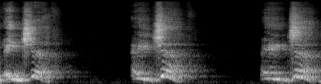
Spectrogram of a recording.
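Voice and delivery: high, calling up the stairs; imitating a high call to a neighbor. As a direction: call his name up the steps. Calling up to Jeff in cell.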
